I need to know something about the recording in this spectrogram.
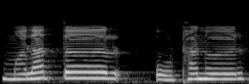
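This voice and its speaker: A woman's voice: sits high, steady tone, very slow, clear, resonant tone. A woman reading a storybook romance, voicing a playful young woman who coaxes and teases her lover. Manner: coaxing, teasing, childlike. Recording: dull lo-fi recording.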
